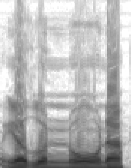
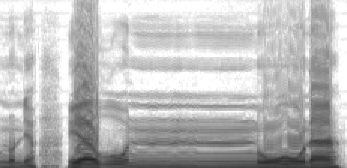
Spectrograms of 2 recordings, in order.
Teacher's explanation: Cara membacanya yaitu menahan suara nunnya sepanjang 2 harokat. Maka yadhunnuna jangan langsung yadhunnuna tapi ditahan dulu nunnya. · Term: bacaan Gun, bacaan gunnah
